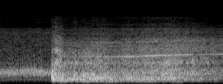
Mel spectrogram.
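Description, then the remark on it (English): A jet takes off in the background of Nike's 1985 Air Jordan basketball shoe commercial, a sudden roar that swells into a steady, broad rushing thrust and a thin high engine whine. Loud and sustained, with no voices. “A man dribbles down a blacktop in slow motion, then elevates for a dunk to the sound of a jet taking off in the background.”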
